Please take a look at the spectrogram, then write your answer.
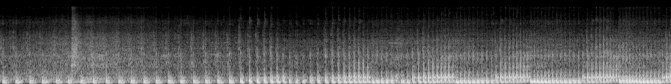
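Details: Yamaha Jupiter MX (135) after fixing no-start (starter clicked only despite new battery), starter tested via jumper: steady chugging crank, catches, settles into smooth even idle; normal start and idle.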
